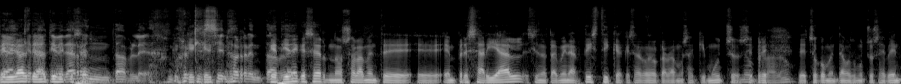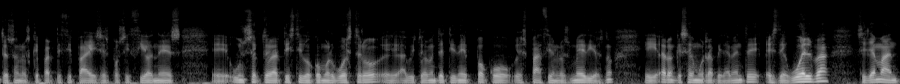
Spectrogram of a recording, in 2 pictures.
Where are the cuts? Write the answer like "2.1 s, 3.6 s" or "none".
15.6 s, 16.7 s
